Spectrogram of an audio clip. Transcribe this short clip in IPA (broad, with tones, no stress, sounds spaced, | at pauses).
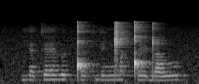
j ɛ˨ k ɛː˦ ð ɯ˨ ǃ o˨ k j e˦ ŋ͡ǁ ʌ˦ ǃ eː˨ ɖ a˨ β u˦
